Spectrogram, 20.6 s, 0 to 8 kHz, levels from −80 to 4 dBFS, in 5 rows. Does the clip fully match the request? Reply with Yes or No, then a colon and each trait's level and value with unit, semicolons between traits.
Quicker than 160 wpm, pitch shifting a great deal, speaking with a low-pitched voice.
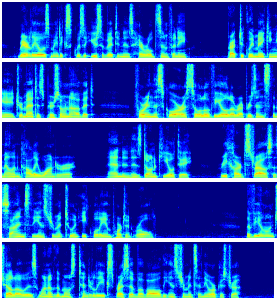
No: average, 170 wpm; average, 2.9 semitones; low, 120 Hz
